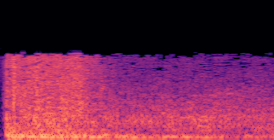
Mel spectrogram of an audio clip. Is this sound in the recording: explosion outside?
yes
